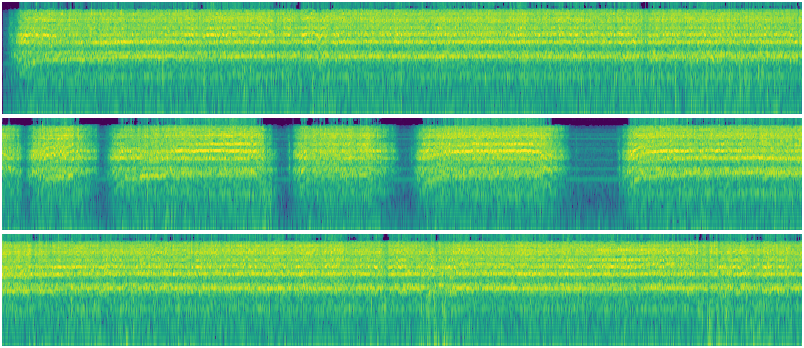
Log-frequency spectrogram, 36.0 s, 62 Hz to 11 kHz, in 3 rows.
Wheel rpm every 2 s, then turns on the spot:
150, 230, 240, 230, 230, 220, 90, 180, 120, 140, 80, 220, 210, 230, 230, 220, 230, 230.
none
